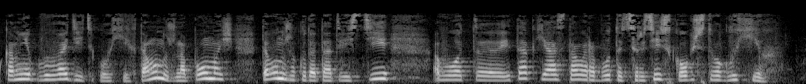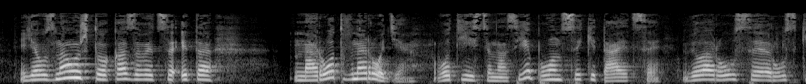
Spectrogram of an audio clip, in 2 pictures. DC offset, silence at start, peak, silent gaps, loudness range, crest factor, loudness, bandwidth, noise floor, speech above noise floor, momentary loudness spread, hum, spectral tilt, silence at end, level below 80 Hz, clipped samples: under 0.1%; 0.05 s; -2 dBFS; none; 2 LU; 16 dB; -17 LUFS; 11.5 kHz; -48 dBFS; 31 dB; 12 LU; none; -4.5 dB/octave; 0 s; -54 dBFS; under 0.1%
